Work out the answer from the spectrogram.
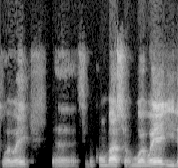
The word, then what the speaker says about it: Huawei: le combat sur Huawei, qui s'écrit Huawei, mais qui se prononce Huawei.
